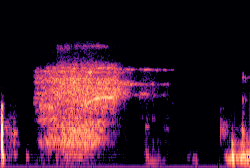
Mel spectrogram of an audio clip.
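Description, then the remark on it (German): A single long, deep, airy breath, drawn in slowly over most of a second by a person sitting upright but relaxed, followed by a soft pause and the start of another breath. “Einfach mal ein paar tiefe Atemzüge.”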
